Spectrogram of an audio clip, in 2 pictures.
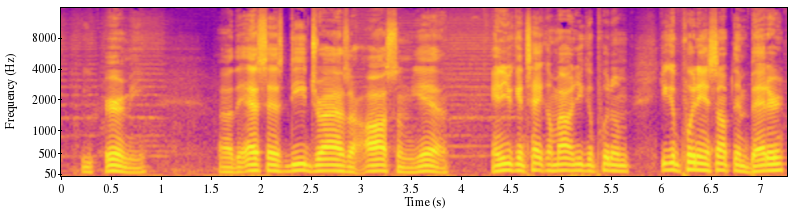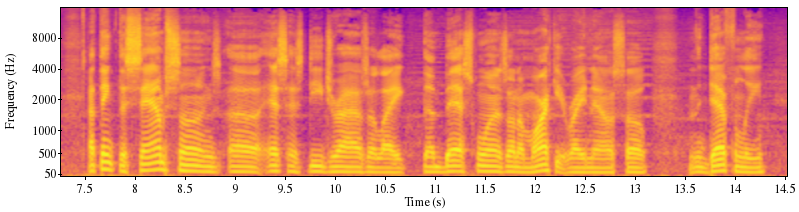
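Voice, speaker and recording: Music plays in the background while the speaker talks at a fairly quick pace. The pitch varies in an ordinary way. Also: man, medium pitch for a man. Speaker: graphic design youtuber. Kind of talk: live stream tutorial. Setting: live stream. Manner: slurred words; casual, filler-heavy.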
